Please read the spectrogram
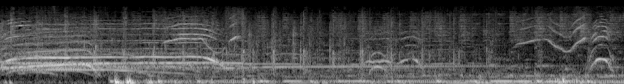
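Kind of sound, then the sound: crowd, audience applause and cheering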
